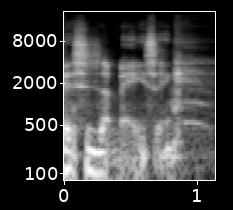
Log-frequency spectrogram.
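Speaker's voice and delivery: awestruck, hushed, breathy whisper. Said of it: "he's literally in awe".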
